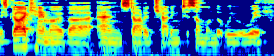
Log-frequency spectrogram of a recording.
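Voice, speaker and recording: The man's voice sits fairly low. He has an Australian accent. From Australia, Sydney. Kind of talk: interview.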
